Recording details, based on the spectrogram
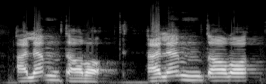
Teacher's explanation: میم ساکن ہے یعنی اس پر جزم ہے اور اس کے بعد حرف تا ہے تو اس پر غنہ نہیں کریں گے، یعنی اس طرح نہیں پڑھیں گے علم تارا، یہ غلط انداز ہے۔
